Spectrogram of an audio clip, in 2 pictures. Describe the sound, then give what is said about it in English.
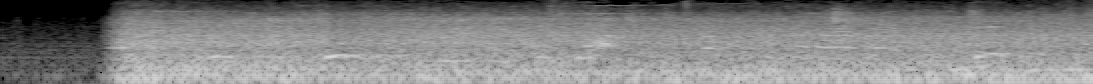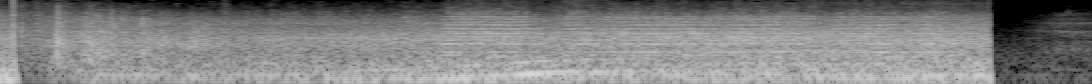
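Loud, steady roar of traffic and the engine of a yellow car driving off from a police traffic stop fills about ten seconds, briefly dipping midway before resuming, with muffled voices mixed into the noise. “all right, the guy was in the yellow car, he drives off, he crashes, he was shot.”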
